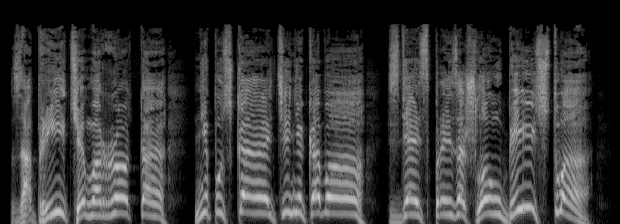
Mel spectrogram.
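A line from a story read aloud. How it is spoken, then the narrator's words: Loud alarmed shout. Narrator (Russian): он вообразил, что тот убит, и потому громко крикнул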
